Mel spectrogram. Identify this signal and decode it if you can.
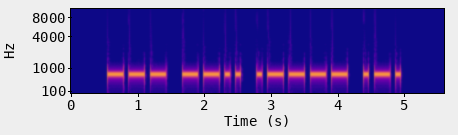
Morse code, heard as a keyed tone, about 15 wpm, 700 Hz. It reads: OZ1R
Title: DXCC-100 Call Signs - 4 Characters - Repeated 3x - 15wpm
